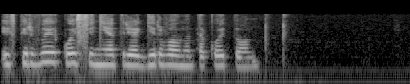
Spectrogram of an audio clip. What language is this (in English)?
Russian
